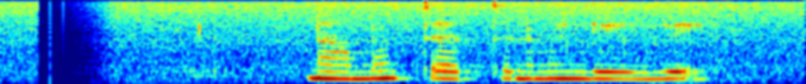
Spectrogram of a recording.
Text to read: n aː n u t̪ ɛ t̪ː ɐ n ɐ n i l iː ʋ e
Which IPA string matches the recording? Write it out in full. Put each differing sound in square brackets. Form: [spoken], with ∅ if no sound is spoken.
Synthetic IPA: n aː [m] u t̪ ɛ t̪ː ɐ n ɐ [m] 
